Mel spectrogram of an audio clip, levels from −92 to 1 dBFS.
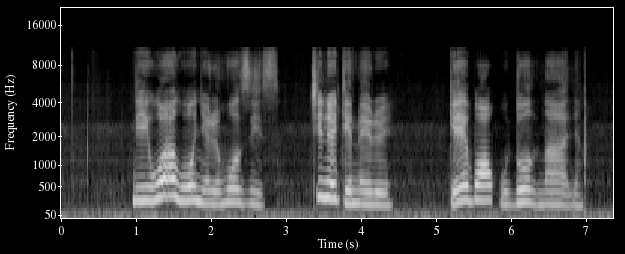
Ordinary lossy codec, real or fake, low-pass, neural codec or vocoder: none; fake; none; autoencoder, 22.05 kHz, a latent of 192 numbers a frame, VITS, trained on many speakers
